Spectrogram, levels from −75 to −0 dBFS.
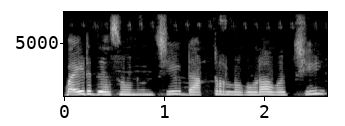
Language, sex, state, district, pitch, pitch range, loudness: Telugu, female, Andhra Pradesh, Chittoor, 230 Hz, 215-245 Hz, -17 LUFS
